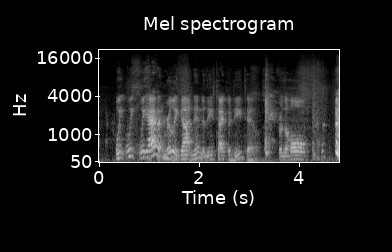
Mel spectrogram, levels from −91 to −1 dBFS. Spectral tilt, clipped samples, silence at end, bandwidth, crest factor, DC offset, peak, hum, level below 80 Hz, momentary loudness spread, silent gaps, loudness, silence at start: -5 dB/octave; under 0.1%; 0 s; 18.5 kHz; 24 dB; under 0.1%; -6 dBFS; none; -60 dBFS; 14 LU; none; -31 LUFS; 0.35 s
